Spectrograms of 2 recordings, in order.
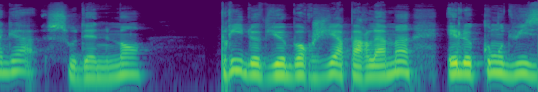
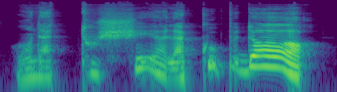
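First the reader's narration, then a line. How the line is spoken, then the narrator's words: Old man's trembling cry. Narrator (French): s'écria le vieux Borgia en tremblant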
